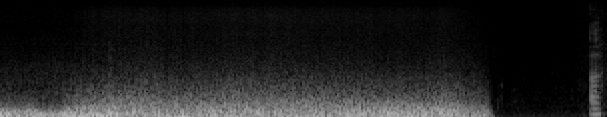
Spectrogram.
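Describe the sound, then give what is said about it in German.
A cone buffeted by wind gives a steady, dense roaring rush that holds evenly for about five seconds, then cuts off abruptly, followed by one short separate burst. “the sound of a cone in the wind.”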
